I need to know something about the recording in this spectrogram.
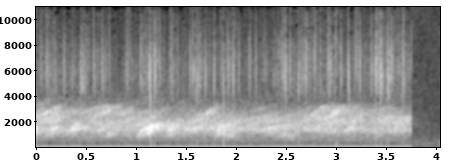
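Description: A dense bed of small chirps and crackle with scattered sharp clicks, like a natural chorus. It cuts off abruptly just before the end.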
